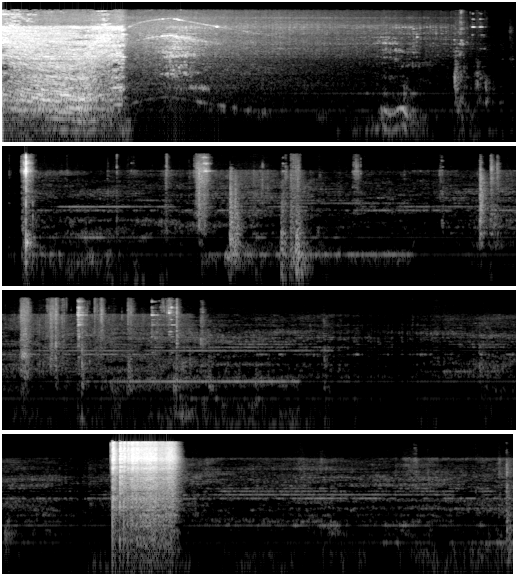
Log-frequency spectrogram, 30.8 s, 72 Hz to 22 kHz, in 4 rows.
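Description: Angle grinder cutting into the steel body seam of a 1957 Chevrolet 210 quarter panel, running loud for about two seconds, then switched off and winding down with a falling whine. Light knocks and clicks of handling follow, and near the end there is a second short burst of grinding.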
